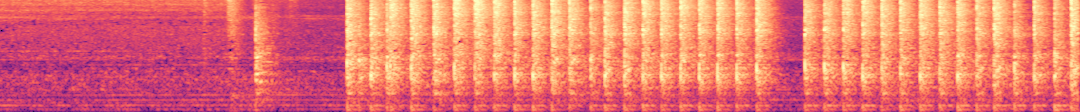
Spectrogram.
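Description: Metal spatulas chopping ice cream mix on a stainless steel cold plate: a fast, even run of metal-on-metal strikes, about eight a second, starting nearly three seconds in, with a brief pause about six seconds in. A steady low hum from the cold plate machine runs underneath.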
